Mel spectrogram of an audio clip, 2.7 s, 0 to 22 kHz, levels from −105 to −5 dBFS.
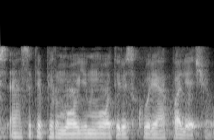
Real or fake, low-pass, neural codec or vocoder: fake; 5.4 kHz; codec, 16 kHz in and 24 kHz out, 2.2 kbps, FireRedTTS-2 codec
